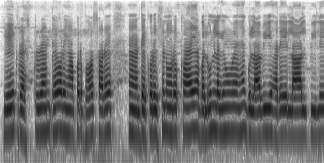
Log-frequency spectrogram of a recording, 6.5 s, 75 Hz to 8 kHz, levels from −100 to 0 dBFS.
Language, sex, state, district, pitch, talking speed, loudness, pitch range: Hindi, female, Haryana, Rohtak, 180 Hz, 205 wpm, -16 LUFS, 170-185 Hz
